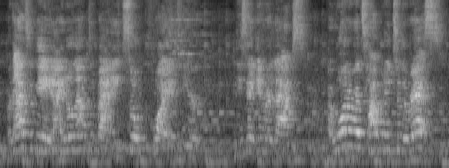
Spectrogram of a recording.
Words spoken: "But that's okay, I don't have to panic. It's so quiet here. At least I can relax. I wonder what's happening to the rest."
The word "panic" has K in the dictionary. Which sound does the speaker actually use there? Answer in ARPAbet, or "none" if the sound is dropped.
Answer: none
